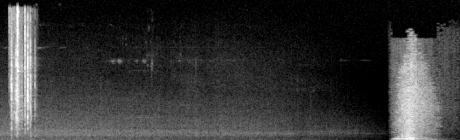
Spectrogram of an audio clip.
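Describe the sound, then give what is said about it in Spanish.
A camera shutter clicks twice as a man photographs two tourists at the Charging Bull statue in New York: a brief, sharp snap at the start, then after a quiet pause a louder, fuller shutter sound near the end, with no one speaking. “Excuse me, sir, could you please take a picture of us? Sure, no problem. Say cheese.”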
